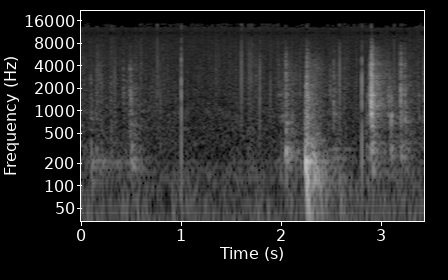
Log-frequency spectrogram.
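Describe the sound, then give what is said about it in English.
A door thuds shut with a solid thunk, followed a moment later by a sharp metallic click as the door is locked, over a quiet background. “Door locked in the lot.”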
